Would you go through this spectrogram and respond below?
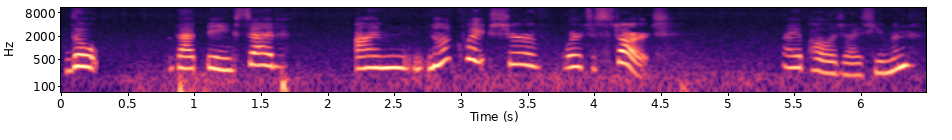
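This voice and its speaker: High, lilting female lightning spirit, acted by a woman. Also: animated, measured pace, a little hiss or hum, low-quality recording. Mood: earnest, hesitant. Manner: formal, quaint wording, earnest and thoughtful. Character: friendly, curious, caring female lightning elemental spirit. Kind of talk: scripted audio roleplay, gentle comforting monologue. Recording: rain behind the voice.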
